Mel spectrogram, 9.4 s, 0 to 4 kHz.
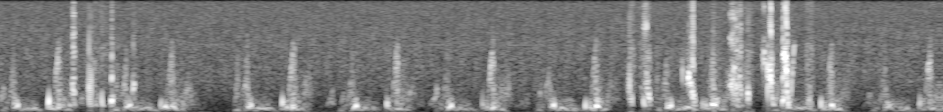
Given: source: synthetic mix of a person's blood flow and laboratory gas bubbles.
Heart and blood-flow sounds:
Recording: Doppler ultrasound of blood flow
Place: precordium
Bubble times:
0.72-0.81 s: bubbles
0.91-1.21 s: bubbles
1.35-1.42 s: bubbles
6.31-6.40 s: bubbles
6.44-6.58 s: bubbles
6.84-7.02 s: bubbles
7.12-7.25 s: bubbles
7.33-7.57 s: bubbles
7.67-8.00 s: bubbles
8.09-8.18 s: bubbles
From the record:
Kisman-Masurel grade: 223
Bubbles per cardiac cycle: several, 3 to 8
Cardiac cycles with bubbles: 10 to 50%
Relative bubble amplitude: loud (0.450 to 0.775)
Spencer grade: 2 (many but less than half of the cardiac periods contain bubble signals, singularly or in groups)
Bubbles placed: only in the low amplitude regions of the cardiac cycle

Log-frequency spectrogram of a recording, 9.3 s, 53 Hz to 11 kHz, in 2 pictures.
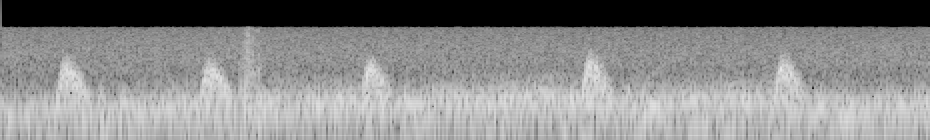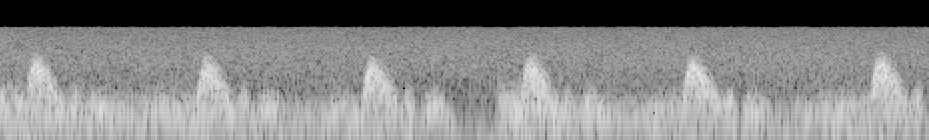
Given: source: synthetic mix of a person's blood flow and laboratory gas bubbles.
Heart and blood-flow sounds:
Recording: Doppler ultrasound of blood flow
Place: subclavian vein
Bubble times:
1.17-1.33 s: bubbles
From the record:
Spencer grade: 1 (occasional bubble signal discernible with the cardiac motion signal, with majority of cardiac periods free of bubbles)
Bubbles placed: anywhere in the cardiac cycle

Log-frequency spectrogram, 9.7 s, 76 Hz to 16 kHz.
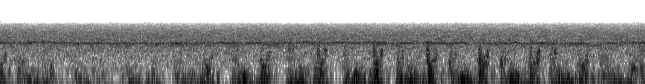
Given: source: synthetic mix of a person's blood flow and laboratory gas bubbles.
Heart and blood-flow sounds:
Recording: Doppler ultrasound of blood flow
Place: precordium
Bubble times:
9.58-9.69 s: bubbles
From the record:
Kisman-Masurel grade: 113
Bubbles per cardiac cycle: 1 to 2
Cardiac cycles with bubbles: 1 to 10%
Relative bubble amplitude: loud (0.450 to 0.775)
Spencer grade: 1 (occasional bubble signal discernible with the cardiac motion signal, with majority of cardiac periods free of bubbles)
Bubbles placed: anywhere in the cardiac cycle

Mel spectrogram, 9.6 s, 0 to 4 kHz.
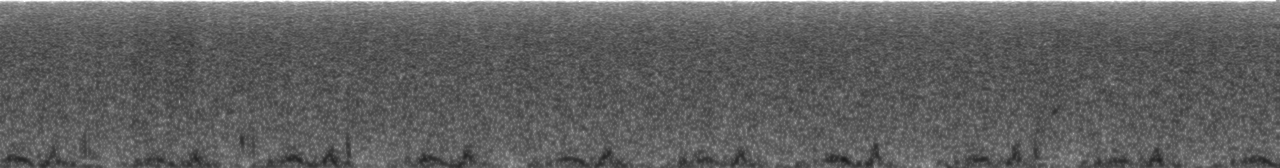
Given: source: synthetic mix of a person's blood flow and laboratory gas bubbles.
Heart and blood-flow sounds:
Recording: Doppler ultrasound of blood flow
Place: precordium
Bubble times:
0.58-0.77 s: bubbles
1.80-1.97 s: bubbles
2.58-2.69 s: bubbles
7.71-8.11 s: bubbles
From the record:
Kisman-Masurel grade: 122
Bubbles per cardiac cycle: 1 to 2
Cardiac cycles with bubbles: 10 to 50%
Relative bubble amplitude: moderate (0.250 to 0.450)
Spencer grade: 2 (many but less than half of the cardiac periods contain bubble signals, singularly or in groups)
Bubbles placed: only in the low amplitude regions of the cardiac cycle

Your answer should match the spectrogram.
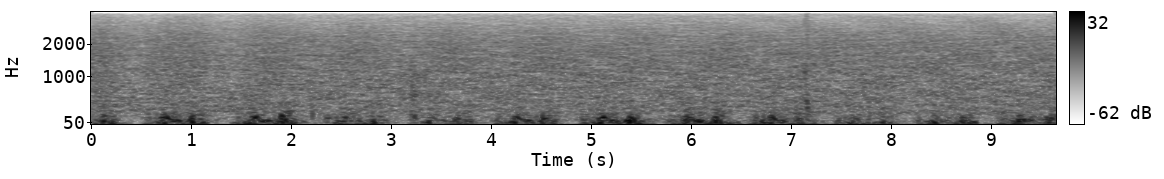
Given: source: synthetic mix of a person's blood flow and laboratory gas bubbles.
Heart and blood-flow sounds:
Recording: Doppler ultrasound of blood flow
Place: precordium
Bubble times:
1.94-2.04 s: bubbles
2.19-2.24 s: bubbles
3.19-3.32 s: bubbles
7.03-7.08 s: bubbles
7.12-7.24 s: bubbles
From the record:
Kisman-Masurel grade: 121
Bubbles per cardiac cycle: 1 to 2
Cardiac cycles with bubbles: 10 to 50%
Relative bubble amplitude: barely perceptible (0.100 to 0.250)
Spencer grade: 2 (many but less than half of the cardiac periods contain bubble signals, singularly or in groups)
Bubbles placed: anywhere in the cardiac cycle

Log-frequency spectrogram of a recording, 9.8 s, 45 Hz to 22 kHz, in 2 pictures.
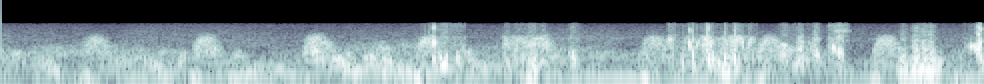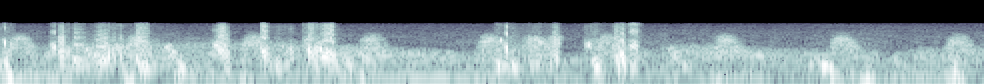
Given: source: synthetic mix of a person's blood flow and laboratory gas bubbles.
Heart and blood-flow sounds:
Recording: Doppler ultrasound of blood flow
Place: subclavian vein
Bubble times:
2.08-2.32 s: bubbles
2.50-2.75 s: bubbles
2.83-2.90 s: bubbles
3.32-3.78 s: bubbles
3.88-4.25 s: bubbles
4.81-5.00 s: bubbles
5.16-5.74 s: bubbles
5.97-6.08 s: bubbles
6.22-6.40 s: bubbles
6.43-6.62 s: bubbles
7.38-7.74 s: bubbles
7.83-8.13 s: bubbles
From the record:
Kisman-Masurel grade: 233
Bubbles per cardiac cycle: several, 3 to 8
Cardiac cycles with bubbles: 50 to 99%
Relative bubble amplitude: loud (0.450 to 0.775)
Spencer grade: 3 (all of the cardiac periods contain showers or single bubble signals, but not dominating or overriding the cardiac motion signals)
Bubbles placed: anywhere in the cardiac cycle

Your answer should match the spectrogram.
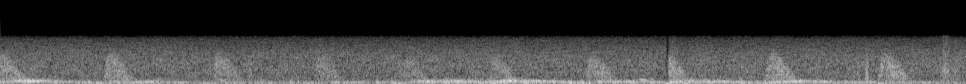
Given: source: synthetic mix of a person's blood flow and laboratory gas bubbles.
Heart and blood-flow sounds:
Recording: Doppler ultrasound of blood flow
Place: subclavian vein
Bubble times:
9.38-9.59 s: bubbles
From the record:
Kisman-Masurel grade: 112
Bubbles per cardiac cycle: 1 to 2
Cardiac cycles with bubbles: 1 to 10%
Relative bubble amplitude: moderate (0.250 to 0.450)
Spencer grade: 1 (occasional bubble signal discernible with the cardiac motion signal, with majority of cardiac periods free of bubbles)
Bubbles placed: anywhere in the cardiac cycle

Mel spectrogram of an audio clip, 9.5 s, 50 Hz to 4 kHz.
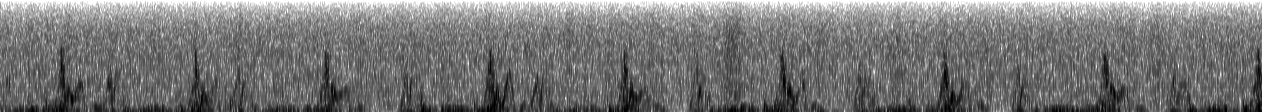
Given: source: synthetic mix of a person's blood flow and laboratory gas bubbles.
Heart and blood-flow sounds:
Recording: Doppler ultrasound of blood flow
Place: precordium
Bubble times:
0.01-0.11 s: bubbles
2.06-2.17 s: bubbles
6.35-6.48 s: bubbles
6.75-6.87 s: bubbles
From the record:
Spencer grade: 2 (many but less than half of the cardiac periods contain bubble signals, singularly or in groups)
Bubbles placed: only in the low amplitude regions of the cardiac cycle

